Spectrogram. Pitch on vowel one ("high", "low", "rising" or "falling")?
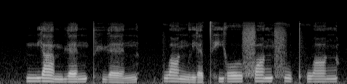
falling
